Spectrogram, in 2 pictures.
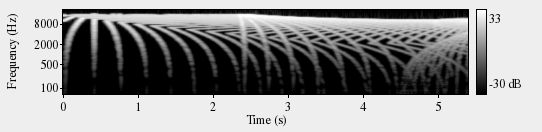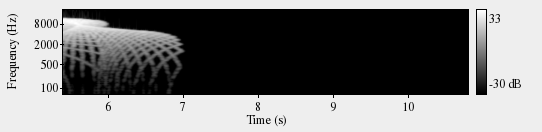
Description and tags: ray gun noise
blaster, ray-gun, science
